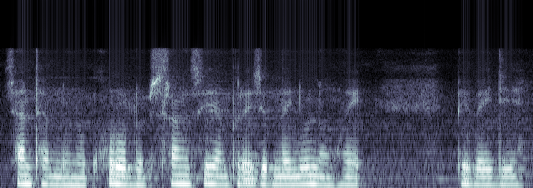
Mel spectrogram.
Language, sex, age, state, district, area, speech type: Bodo, female, 30-45, Assam, Kokrajhar, rural, spontaneous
